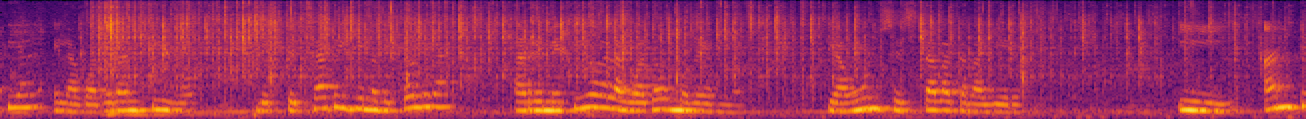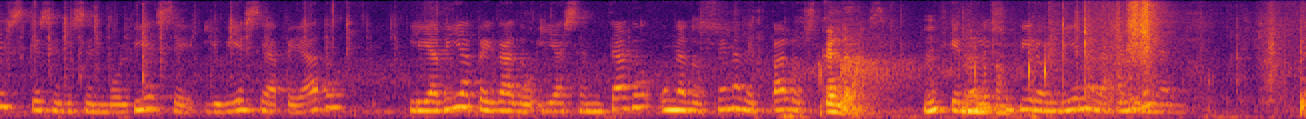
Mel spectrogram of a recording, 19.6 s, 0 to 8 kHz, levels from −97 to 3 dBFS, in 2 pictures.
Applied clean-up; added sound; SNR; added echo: none; Bicycle; 6 dB; reverberation time 0.5 s.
